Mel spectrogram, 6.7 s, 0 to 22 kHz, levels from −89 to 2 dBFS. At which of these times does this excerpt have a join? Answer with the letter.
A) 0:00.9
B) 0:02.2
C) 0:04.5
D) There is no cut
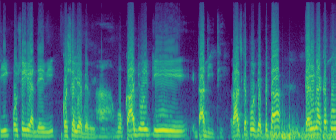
C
